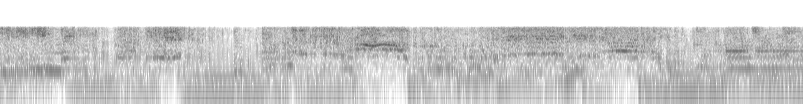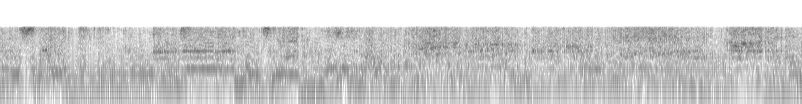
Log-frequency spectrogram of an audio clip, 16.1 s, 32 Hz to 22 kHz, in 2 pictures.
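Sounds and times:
person singing into a microphone: 0:00.0 - 0:09.2, 0:09.8 - 0:16.0
live band with guitar: 0:00.0 - 0:16.0.

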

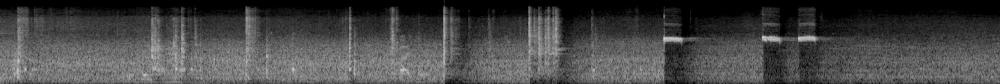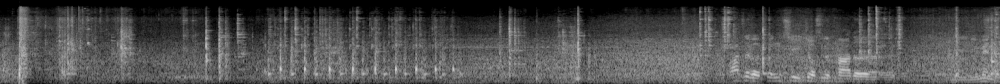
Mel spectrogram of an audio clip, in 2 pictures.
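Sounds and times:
clicks and rattles: 0:10.2 - 0:15.9.

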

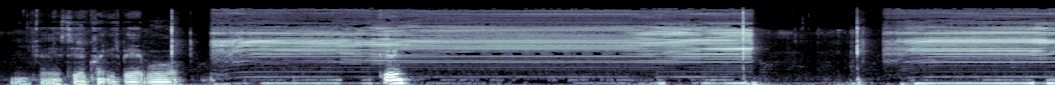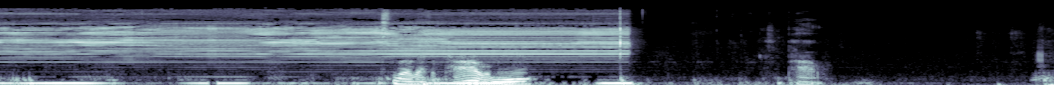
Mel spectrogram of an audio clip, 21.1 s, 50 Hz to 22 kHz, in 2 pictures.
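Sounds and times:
hair trimmer buzzing: 0:02.1 - 0:07.6, 0:08.8 - 0:17.0.

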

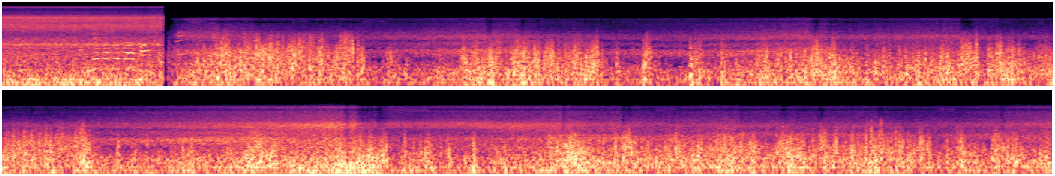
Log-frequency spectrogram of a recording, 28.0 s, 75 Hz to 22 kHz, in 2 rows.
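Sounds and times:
water rushing from dam: 0:00.0 - 0:28.0
wind buffeting microphone: 0:02.2 - 0:28.0.

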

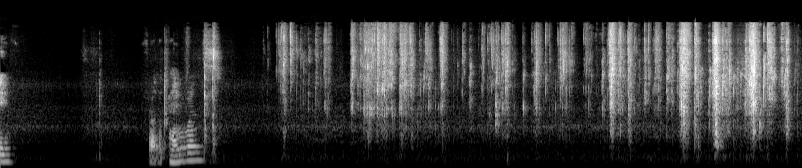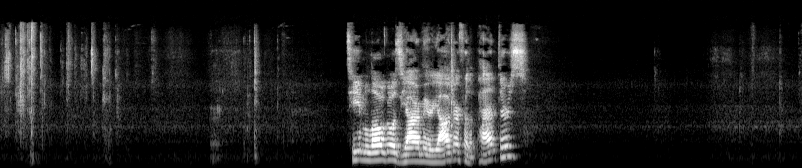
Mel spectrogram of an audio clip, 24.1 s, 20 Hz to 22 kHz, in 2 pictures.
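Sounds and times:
foil wrapper tearing and crinkling: 0:04.1 - 0:13.8.

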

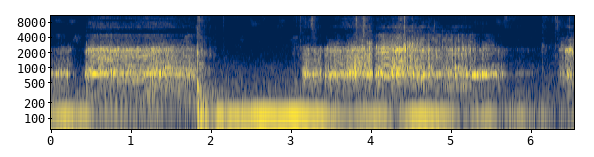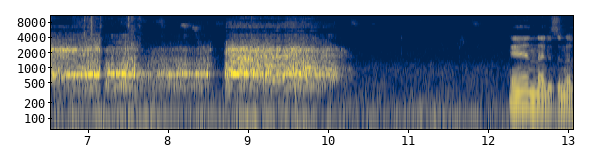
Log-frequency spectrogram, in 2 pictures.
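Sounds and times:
tinny toy roars: 0:00.0 - 0:02.1, 0:03.0 - 0:10.3.

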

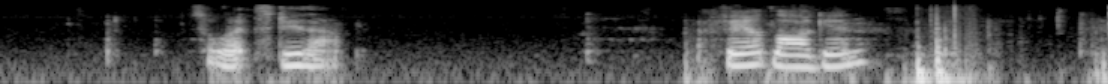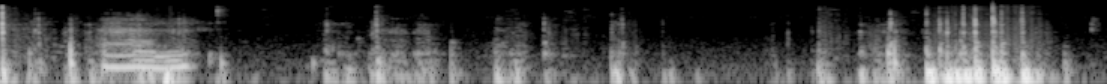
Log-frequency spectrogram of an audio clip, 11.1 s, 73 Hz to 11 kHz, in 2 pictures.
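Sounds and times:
computer keyboard typing: 0:09.6 - 0:10.9.

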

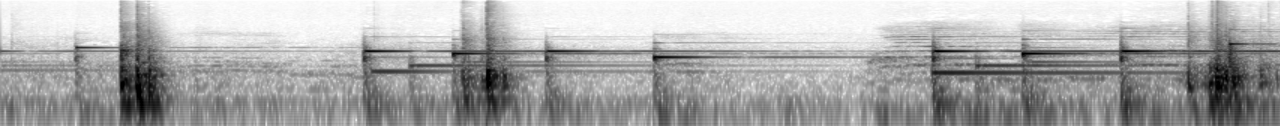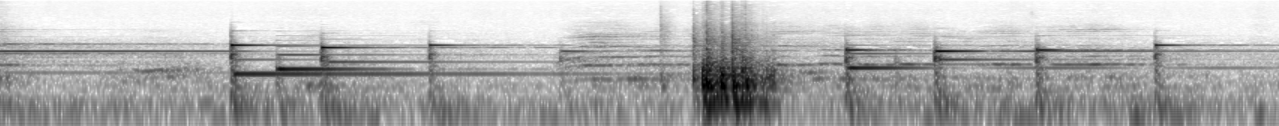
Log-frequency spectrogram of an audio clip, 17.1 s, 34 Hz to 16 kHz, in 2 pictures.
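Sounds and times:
piano melody: 0:00.0 - 0:17.0
plastic toys knocking on a box: 0:00.8 - 0:01.2, 0:03.1 - 0:03.5, 0:07.9 - 0:08.6, 0:13.2 - 0:13.8.

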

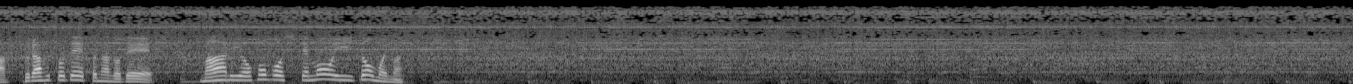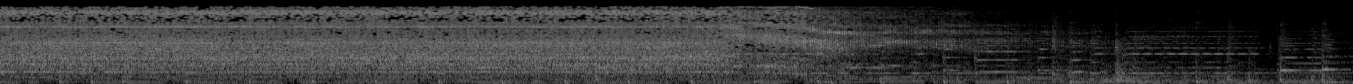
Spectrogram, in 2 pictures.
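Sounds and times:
angle grinder grinding steel: 0:00.0 - 0:24.2.

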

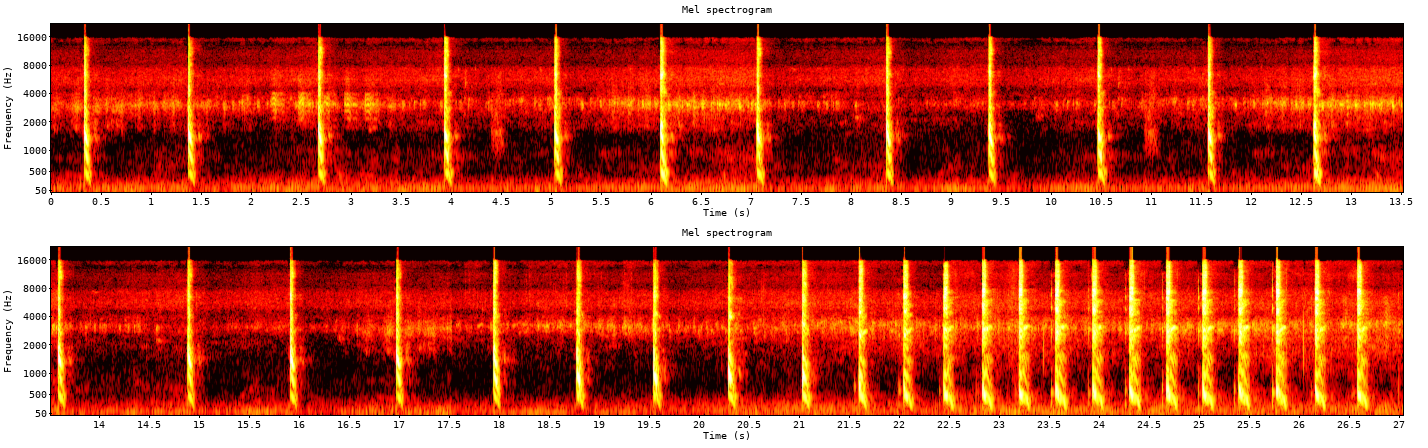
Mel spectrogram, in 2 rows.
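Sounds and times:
watercock calling: 0:02.2 - 0:04.2, 0:05.0 - 0:05.3, 0:08.2 - 0:08.6, 0:09.3 - 0:09.6, 0:10.4 - 0:10.7, 0:11.5 - 0:11.9, 0:12.5 - 0:13.8, 0:16.8 - 0:27.0.

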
